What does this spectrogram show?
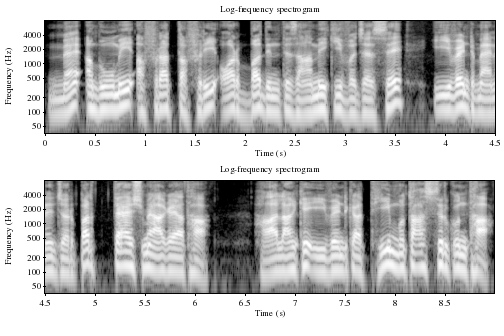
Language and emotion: Urdu, angry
